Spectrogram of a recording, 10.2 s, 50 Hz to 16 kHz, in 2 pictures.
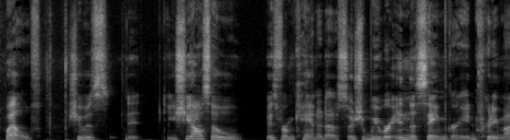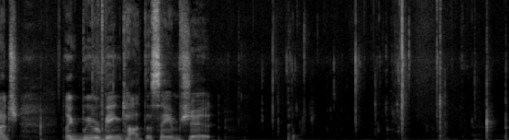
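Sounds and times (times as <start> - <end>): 
speech: 0.0 - 7.4
person sipping and swallowing water: 7.3 - 10.0.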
